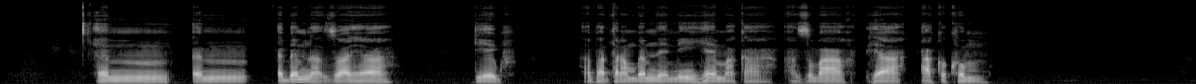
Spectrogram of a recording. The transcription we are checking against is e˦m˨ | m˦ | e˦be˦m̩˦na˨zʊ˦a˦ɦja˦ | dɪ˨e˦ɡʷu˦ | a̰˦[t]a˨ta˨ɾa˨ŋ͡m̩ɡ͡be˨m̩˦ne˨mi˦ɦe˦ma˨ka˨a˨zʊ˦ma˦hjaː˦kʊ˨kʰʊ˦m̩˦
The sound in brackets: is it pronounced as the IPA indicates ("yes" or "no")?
no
